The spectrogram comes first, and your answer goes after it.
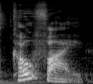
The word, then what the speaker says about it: Ko-fi: Creators say it's meant to rhyme with lo-fi. I am always on the right side of history when it comes to pronouncing words, because I look these things up. I don't care if the creator of GIF pronounces it like GIF. It's a graphics image file. A graphic image file. You don't say graphic. So it's Ko-Fi.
